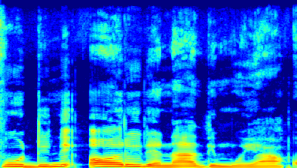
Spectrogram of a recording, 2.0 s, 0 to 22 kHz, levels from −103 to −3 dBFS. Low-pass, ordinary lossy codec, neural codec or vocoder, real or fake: none; none; none; real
